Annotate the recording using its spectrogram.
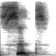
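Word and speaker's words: sept: 7, set. We see the T will not be pronounced.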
